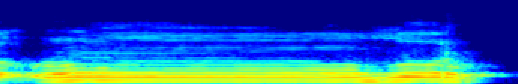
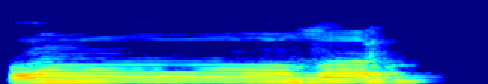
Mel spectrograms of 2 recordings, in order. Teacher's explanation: Nah, gunnahnya dia menjadi gunnah yang tebal.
